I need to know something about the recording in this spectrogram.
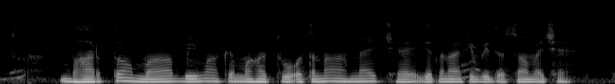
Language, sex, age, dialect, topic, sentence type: Maithili, male, 56-60, Angika, banking, statement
